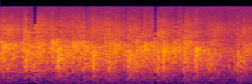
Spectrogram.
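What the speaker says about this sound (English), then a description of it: "Big clap for you." Steady, dense audience clapping fills the hall at a school reunion event, an even wash of hands with no voices over it.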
